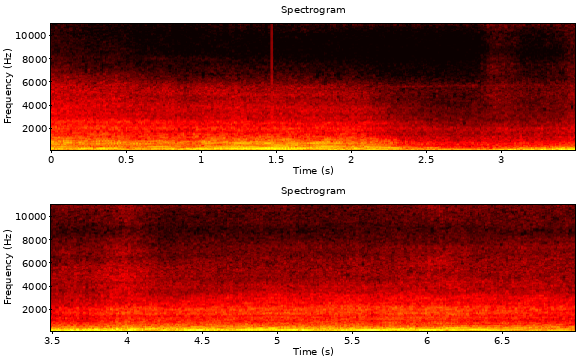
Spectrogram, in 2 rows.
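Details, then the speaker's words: Nitrous drag car on Rockingham pass, reduced jetting, hotter plug, timing set: loud engine stumbles, sputtering rough down back half of track; misfire under load. "This should be an easy 950 setup, and we're kind of sputtering down the track. Really, all the back half of that track is just gross. You can rewind it, you can hear it, it's not happy."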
